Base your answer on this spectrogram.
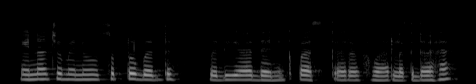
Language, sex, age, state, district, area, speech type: Punjabi, female, 45-60, Punjab, Fatehgarh Sahib, rural, spontaneous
